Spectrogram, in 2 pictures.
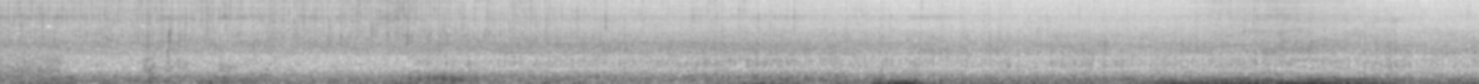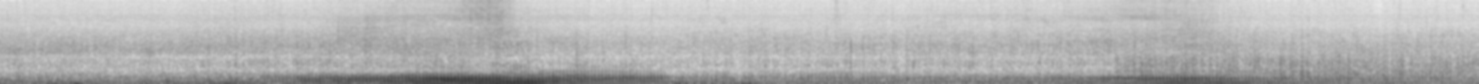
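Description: Heavy rain falling steadily on a road and plants, with motor vehicles passing on the wet road, most likely motorcycles. The loudest passes close about two-thirds of the way through, with a smaller pass a little before halfway and another near the end.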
